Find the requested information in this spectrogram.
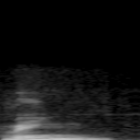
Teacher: Eu tenho a vogal E e o fonema M é pronunciado como I nasal, vem. Então, aqui eu tenho um ditongo nasal decrescente.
